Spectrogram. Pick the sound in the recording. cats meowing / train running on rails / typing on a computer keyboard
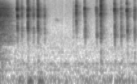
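typing on a computer keyboard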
